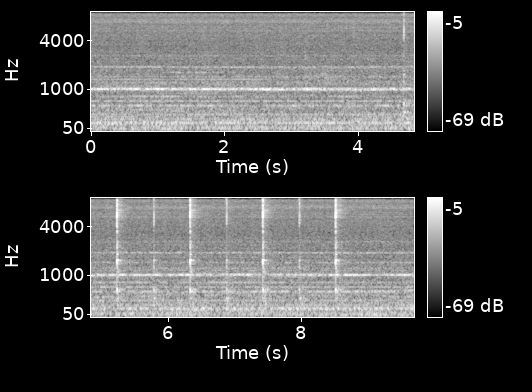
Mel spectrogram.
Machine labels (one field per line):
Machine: valve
